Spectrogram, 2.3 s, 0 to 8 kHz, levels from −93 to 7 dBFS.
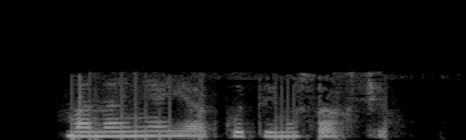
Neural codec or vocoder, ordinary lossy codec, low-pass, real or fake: none; AAC, 16 kbps; 7.2 kHz; real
